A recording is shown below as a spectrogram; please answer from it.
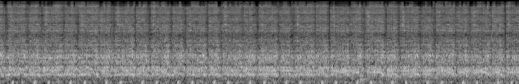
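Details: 50-inch Cub Cadet zero turn that sat a while, tank low, pops and chugs unevenly on starting fluid then fades; owner suspects a failing fuel pump or clogged carb.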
